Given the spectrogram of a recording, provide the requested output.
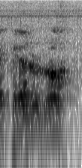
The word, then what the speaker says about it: perro: Hacer perro muerto, that's to make a dead dog. And I should be pronouncing that double R, hacer perro muerto.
